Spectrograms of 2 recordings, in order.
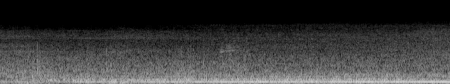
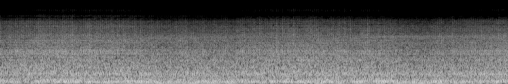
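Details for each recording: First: Rooftop HVAC unit with a tripped breaker, dropping blower relay and burnt main disconnect contacts: deep, steady hum around a hundred cycles builds as the compressors start, a loud continuous compressor drone with no clear fault. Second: Rooftop AC unit (RTU) on a no-AC call, where the breaker had tripped, the blower relay dropped out, and burnt main disconnect contacts left low control voltage: both compressors brought on, a steady even low hum with no knocks or rattles; running smoothly.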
